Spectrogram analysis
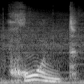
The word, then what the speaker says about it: rund: Buta, These, Stadt, pero hay un cambio cuando la palabra en alemán termina con la letra D. Esa D se transforma en un sonido T. Rund, rund.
